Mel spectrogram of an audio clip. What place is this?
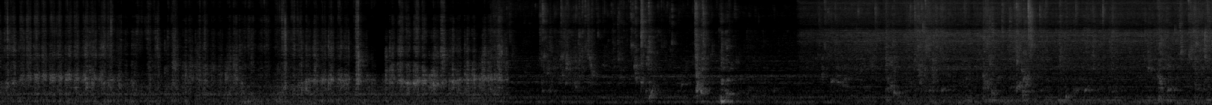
in a restroom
